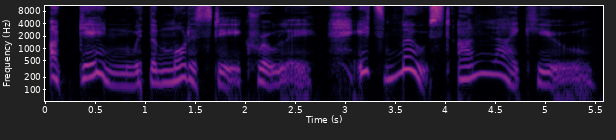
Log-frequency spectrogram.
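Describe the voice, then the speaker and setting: A woman voicing a smug, seductive male archdemon in an audiobook, silky and softly menacing in a theatrical way. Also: deep voice, big pitch swings, slow pace, no echo, clean studio sound, heavily acted. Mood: smug, patronizing. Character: seductive, sinister male archdemon, smugly patronizing. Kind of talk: dramatized fan fiction audiobook reading.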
